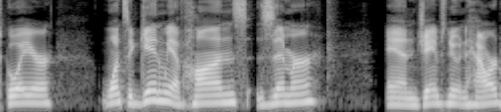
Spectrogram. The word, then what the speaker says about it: Hans: pronouncing it yeah uh like maybe because he's British they say hands oh man but I've always I've always ever known for German Hans as an American yeah that's what I've always known I wonder if it's just a look up the German pronunciation it might be hands yeah I think it's Hans the score to this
